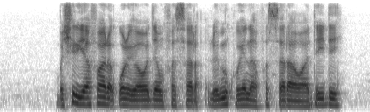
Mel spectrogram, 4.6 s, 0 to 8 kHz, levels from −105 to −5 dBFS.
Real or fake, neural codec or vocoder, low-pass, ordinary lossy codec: fake; vocoder, 44.1 kHz, 128 mel bands every 256 samples, BigVGAN v2; 7.2 kHz; none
